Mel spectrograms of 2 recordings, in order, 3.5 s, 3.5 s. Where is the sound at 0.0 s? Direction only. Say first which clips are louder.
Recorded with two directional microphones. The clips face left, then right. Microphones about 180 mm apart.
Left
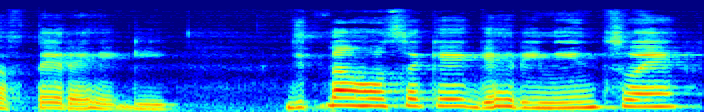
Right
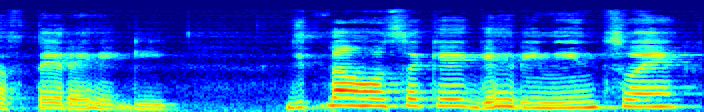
Left 3 dB; 30° left (ahead or behind).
